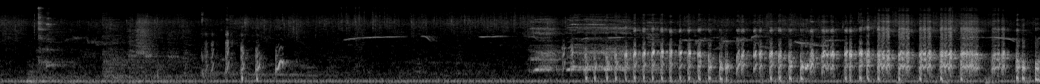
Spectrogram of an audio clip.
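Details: White-breasted waterhen calling energetically, a recording used as a lure for bird trapping: scattered harsh croaks, then a dense run of rapid, rhythmic pulsed grunts building in loudness, with brief thin whistles of another bird early on.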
